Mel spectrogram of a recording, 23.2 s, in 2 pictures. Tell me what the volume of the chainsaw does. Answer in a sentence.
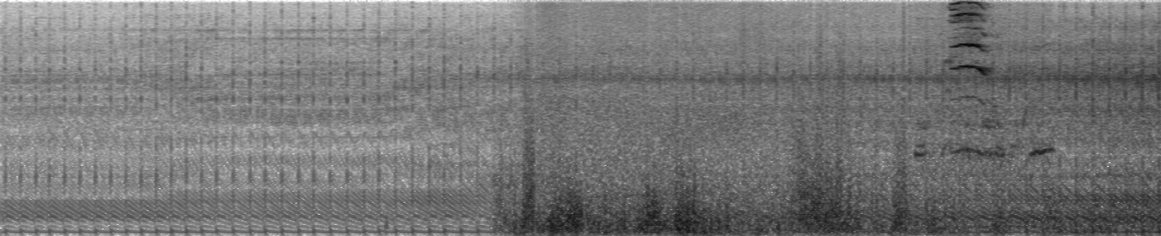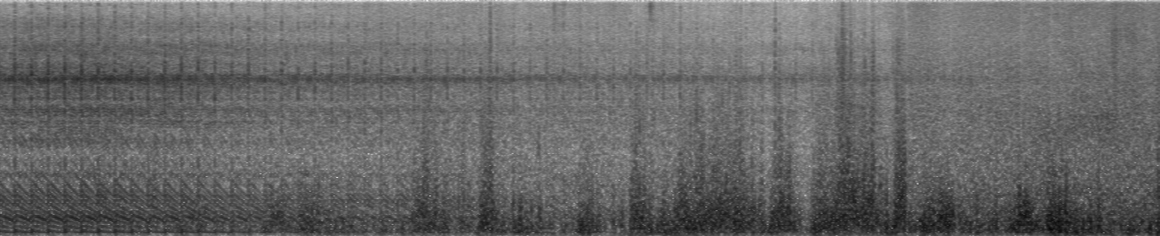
The loudness of the chainsaw goes up, then down.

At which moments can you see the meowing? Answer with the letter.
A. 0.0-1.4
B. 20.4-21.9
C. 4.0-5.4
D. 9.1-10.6
D.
